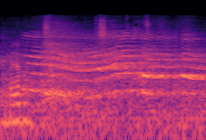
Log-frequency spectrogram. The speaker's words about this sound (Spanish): Hay un niño llorando, ¿no?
